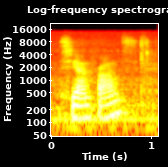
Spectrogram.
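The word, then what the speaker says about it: Cianfrance: um I read that the director uh Derek cion France um did I say it right yes you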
